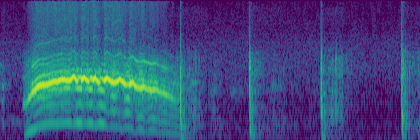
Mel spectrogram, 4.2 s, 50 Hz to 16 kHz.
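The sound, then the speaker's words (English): A horse gives a loud, drawn-out whinny, followed by four sharp, evenly spaced hoof taps, like stamping out a count, as the trained horse answers how much 2 and 2 is. No one speaks. “Okay, tell me, horsey, how much is 2 and 2?”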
